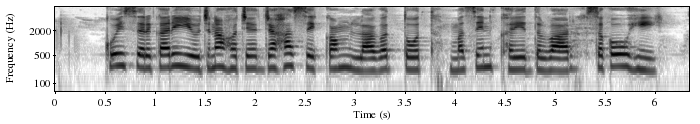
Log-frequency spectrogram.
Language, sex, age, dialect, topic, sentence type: Magahi, female, 18-24, Northeastern/Surjapuri, agriculture, question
